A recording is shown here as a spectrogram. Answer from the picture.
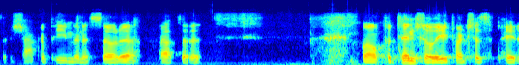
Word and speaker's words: Shakopee: But I'm pacing the halls of I think it's a Baymont Inn in Shakopee is how you pronounce it. Shakopee, Minnesota, about to, potentially participate in this Deer and Turkey Expo here.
